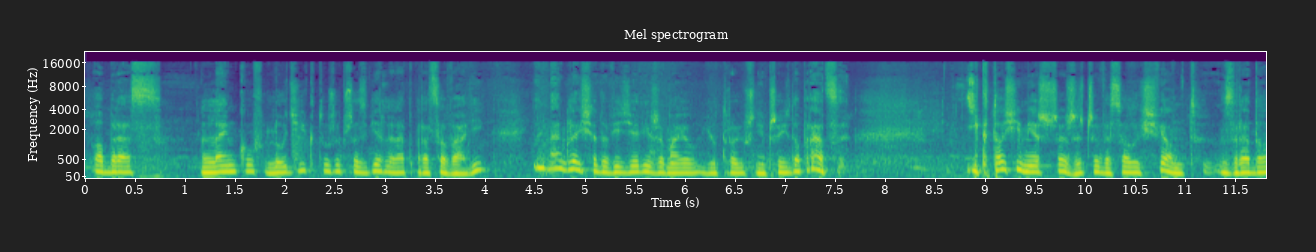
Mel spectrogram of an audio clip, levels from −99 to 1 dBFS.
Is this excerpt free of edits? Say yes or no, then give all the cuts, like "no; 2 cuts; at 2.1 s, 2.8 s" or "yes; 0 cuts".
yes; 0 cuts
